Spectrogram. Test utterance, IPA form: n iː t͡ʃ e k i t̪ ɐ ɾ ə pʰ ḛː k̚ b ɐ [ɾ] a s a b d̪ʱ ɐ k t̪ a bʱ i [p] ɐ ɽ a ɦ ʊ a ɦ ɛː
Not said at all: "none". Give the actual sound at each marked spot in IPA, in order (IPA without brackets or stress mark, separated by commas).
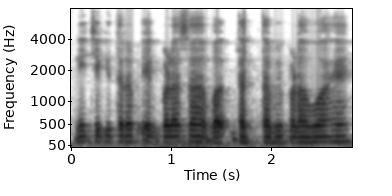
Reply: ɽ, p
